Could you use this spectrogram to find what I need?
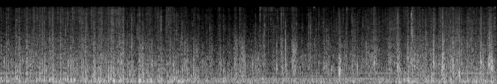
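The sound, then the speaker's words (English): The hooves of two racehorses pound in a fast galloping rhythm down the stretch of a race, steady, the thudding beats repeating densely over a rough, breezy background noise. “I can hear the footsteps of my horse, the footsteps of his horse.”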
